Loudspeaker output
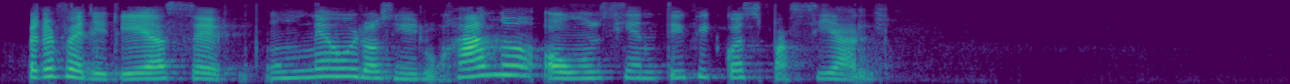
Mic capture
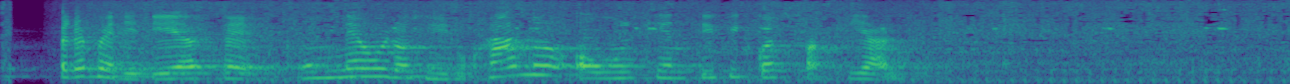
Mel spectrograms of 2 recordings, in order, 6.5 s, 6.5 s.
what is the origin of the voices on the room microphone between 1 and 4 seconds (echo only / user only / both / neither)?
echo only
